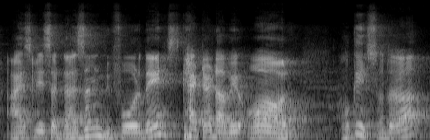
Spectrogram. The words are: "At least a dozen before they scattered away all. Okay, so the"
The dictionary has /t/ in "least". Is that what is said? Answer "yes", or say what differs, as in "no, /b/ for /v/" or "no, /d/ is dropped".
no, /t/ is dropped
